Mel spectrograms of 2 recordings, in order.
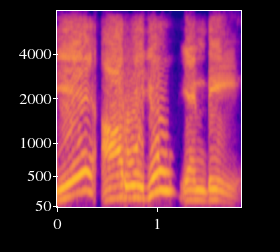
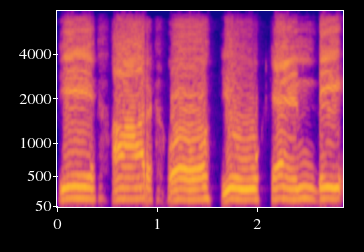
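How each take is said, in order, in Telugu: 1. అక్షరాలు చిన్న చిన్న సమూహాలుగా కలిపి చెబుతారు. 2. ప్రతి అక్షరాన్ని విడివిడిగా, మధ్యలో విరామంతో చెబుతారు. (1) "ఎక్కడెక్కడైతే మనము అడ్డగీత పెట్టుకున్నామో అక్కడ మీరు అలాగే చెప్పాలి" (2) "ఇలా కాదండి, తప్పది"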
